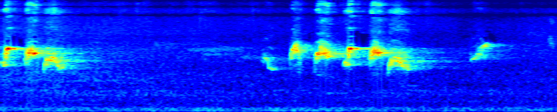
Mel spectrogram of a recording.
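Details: Red-whiskered bulbul singing while dancing: a brief bright warble opens, then after a pause a longer phrase of about five quick, liquid whistled notes, ending with one lone note.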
